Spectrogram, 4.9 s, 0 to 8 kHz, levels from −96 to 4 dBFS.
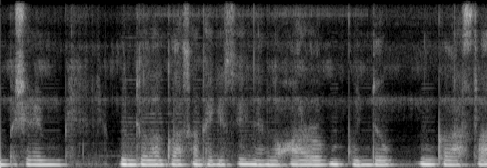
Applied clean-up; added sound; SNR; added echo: neural separator model SepFormer DNS4.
